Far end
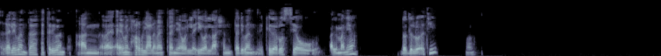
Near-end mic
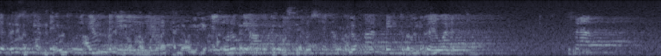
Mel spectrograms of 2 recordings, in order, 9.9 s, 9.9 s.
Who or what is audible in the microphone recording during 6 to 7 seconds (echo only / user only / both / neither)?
both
